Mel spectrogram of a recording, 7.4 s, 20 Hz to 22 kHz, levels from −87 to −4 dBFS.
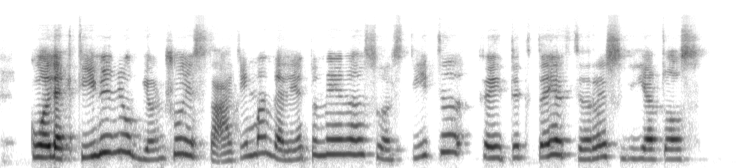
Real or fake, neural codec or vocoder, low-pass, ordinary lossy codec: fake; codec, 32 kHz, 1.9 kbps, SNAC; 14.4 kHz; Opus, 24 kbps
